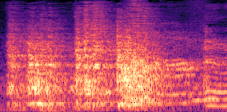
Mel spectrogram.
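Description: A ceramic bowl of pizza dough set down on an oven rack and covered with a plate, giving a few close, sharp clinks and clatters over about a second.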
